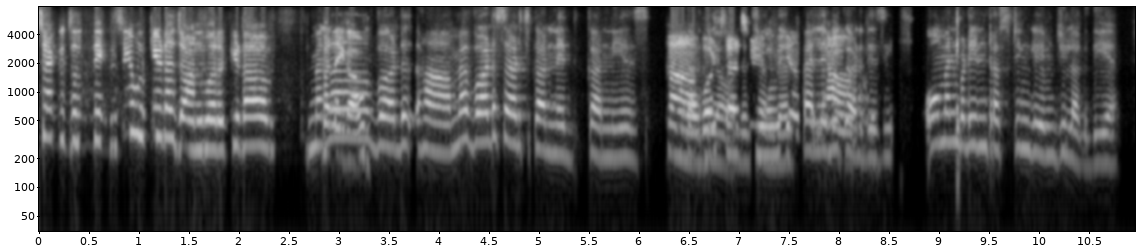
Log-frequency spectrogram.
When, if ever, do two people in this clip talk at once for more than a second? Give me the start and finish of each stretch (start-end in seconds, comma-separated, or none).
6.5-8.4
